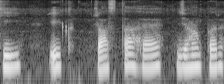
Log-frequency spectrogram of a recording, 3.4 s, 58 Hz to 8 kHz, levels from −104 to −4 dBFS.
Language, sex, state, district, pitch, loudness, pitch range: Hindi, male, Himachal Pradesh, Shimla, 155 Hz, -22 LUFS, 150-165 Hz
